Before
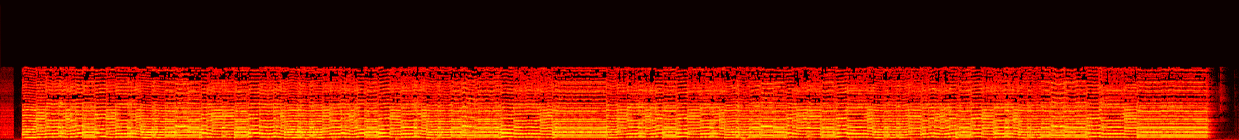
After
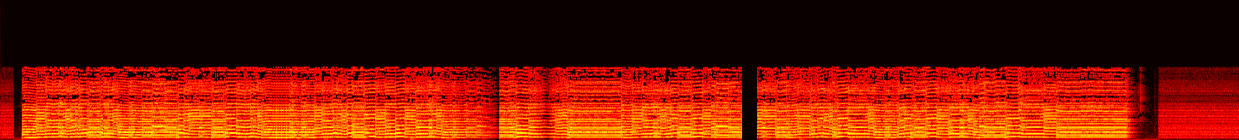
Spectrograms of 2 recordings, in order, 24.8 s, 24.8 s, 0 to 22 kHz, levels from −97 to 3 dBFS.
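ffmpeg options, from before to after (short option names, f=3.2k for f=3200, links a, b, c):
-filter_complex "[0:a]asplit=21[a][b][c][d][e][f][g][h][i][j][k][l][m][n][o][p][q][r][s][t][u];[a]atrim=end=1.552[v];[b]atrim=start=7.098:end=7.602[w];[c]atrim=start=2.508:end=5.932[x];[d]atrim=start=5.878:end=5.932[y];[e]atrim=start=5.878:end=5.932[z];[f]atrim=start=5.878:end=5.932[aa];[g]atrim=start=5.878:end=5.932[ab];[h]atrim=start=5.878:end=5.932[ac];[i]atrim=start=5.878:end=7.102[ad];[j]atrim=start=1.548:end=2.512[ae];[k]atrim=start=7.598:end=9.68,asetpts=PTS-STARTPTS,afade=t=out:st=0.752:d=1.33[af];[l]atrim=start=9.68:end=10.62,asetpts=PTS-STARTPTS,afade=t=in:d=0.004:c=hsin,afade=t=out:st=0.68:d=0.26:silence=0.125893[ag];[m]atrim=start=10.62:end=10.64,asetpts=PTS-STARTPTS,volume=-18dB[ah];[n]atrim=start=10.64:end=13.912,asetpts=PTS-STARTPTS,afade=t=in:d=0.26:silence=0.125893[ai];[o]atrim=start=15.108:end=15.73,asetpts=PTS-STARTPTS,afade=t=out:st=0.618:d=0.004:c=hsin[aj];[p]atrim=start=15.73:end=16.03,asetpts=PTS-STARTPTS,volume=0[ak];[q]atrim=start=16.03:end=16.622,asetpts=PTS-STARTPTS,afade=t=in:d=0.004:c=hsin[al];[r]atrim=start=17.938:end=18.862[am];[s]atrim=start=16.618:end=17.942[an];[t]atrim=start=18.858:end=20.482[ao];[u]atrim=start=21.188[ap];[v][w]acrossfade=d=0.004:c1=hsin:c2=hsin[aq];[aq][x]acrossfade=d=0.004:c1=hsin:c2=hsin[ar];[ar][y]acrossfade=d=0.004:c1=hsin:c2=hsin[as];[as][z]acrossfade=d=0.004:c1=hsin:c2=hsin[at];[at][aa]acrossfade=d=0.004:c1=hsin:c2=hsin[au];[au][ab]acrossfade=d=0.004:c1=hsin:c2=hsin[av];[av][ac]acrossfade=d=0.004:c1=hsin:c2=hsin[aw];[aw][ad]acrossfade=d=0.004:c1=hsin:c2=hsin[ax];[ax][ae]acrossfade=d=0.004:c1=hsin:c2=hsin[ay];[af][ag][ah][ai]concat=n=4:v=0:a=1[az];[ay][az]acrossfade=d=0.004:c1=hsin:c2=hsin[ba];[aj][ak][al]concat=n=3:v=0:a=1[bb];[ba][bb]acrossfade=d=0.004:c1=hsin:c2=hsin[bc];[bc][am]acrossfade=d=0.004:c1=hsin:c2=hsin[bd];[bd][an]acrossfade=d=0.004:c1=hsin:c2=hsin[be];[be][ao]acrossfade=d=0.004:c1=hsin:c2=hsin[bf];[bf][ap]acrossfade=d=0.004:c1=hsin:c2=hsin"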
